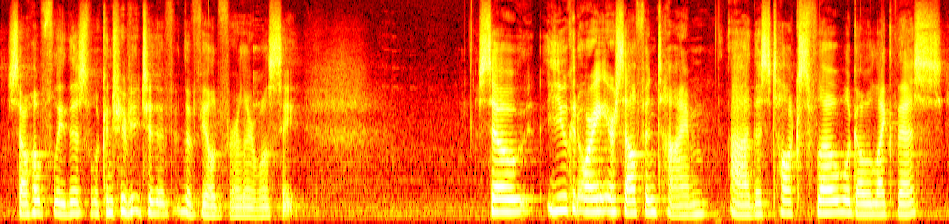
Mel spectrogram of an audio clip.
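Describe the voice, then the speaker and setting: Casual woman presenter at a science conference, loose and joking, lower register. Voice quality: high-pitched voice. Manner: casual, self-deprecating, many fillers. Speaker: conference speaker.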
